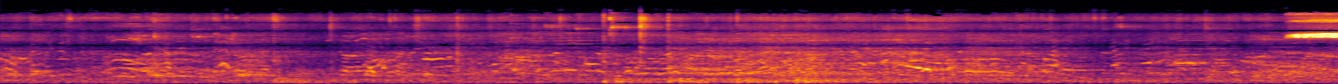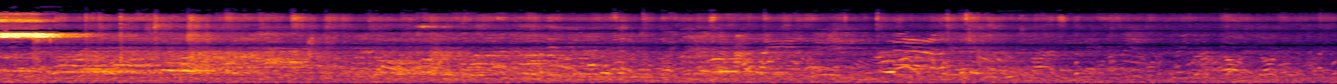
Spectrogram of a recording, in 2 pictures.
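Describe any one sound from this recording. A crowd of adults and children chatters and cheers in a large echoing gym.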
